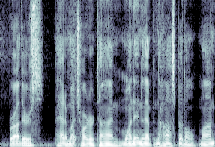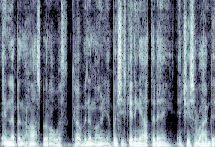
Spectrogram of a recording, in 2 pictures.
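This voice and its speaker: Very deep and low, a man's voice rushes along at a very fast pace with hardly any pauses, very even loudness and ordinary pitch variation. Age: 50s. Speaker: podcast host. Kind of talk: casual chat.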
